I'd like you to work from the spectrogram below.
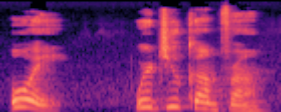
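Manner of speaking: loud guard's hail; calling out. A narrator's reading. Soldier challenging a newcomer at the gate, loud call. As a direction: shout across the road to a stranger. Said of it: "called out to me".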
